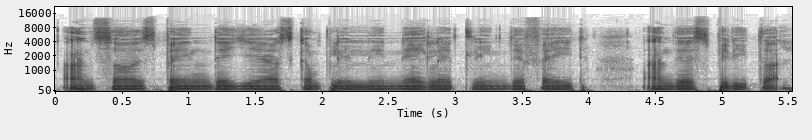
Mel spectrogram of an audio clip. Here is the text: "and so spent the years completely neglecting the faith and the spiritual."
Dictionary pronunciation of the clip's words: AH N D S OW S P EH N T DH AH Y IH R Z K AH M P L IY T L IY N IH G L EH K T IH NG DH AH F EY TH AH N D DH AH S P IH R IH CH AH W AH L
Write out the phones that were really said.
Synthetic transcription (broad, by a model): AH N S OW S P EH N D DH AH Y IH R S K AH M P L IY T L IY N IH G L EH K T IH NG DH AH F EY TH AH N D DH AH S P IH R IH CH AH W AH L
